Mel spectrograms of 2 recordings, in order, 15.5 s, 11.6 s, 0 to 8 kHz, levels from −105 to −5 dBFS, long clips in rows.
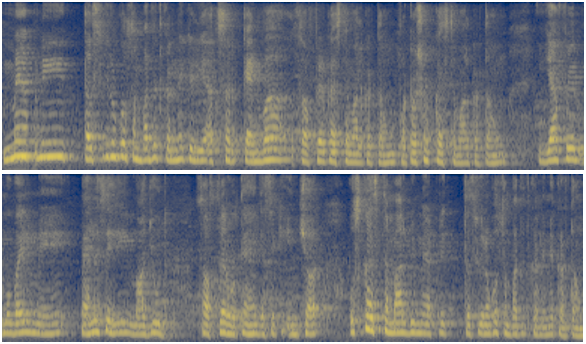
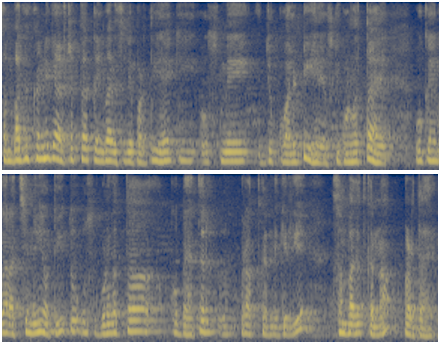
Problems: echo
